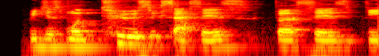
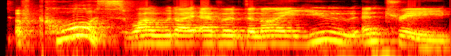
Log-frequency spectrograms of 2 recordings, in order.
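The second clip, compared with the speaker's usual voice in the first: high-pitched, obliging character voice; welcoming quartermaster; 6 semitones higher, 3 dB louder than usual. Acted. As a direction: play a humble servant welcoming a superior. Game master voices welcoming quartermaster.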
